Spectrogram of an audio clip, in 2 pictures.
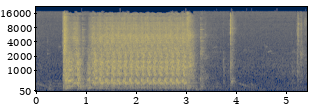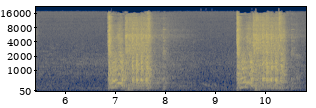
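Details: Mazda 323 GTX after TDC/timing work: three stretches of steady starter cranking, one long then two short, engine never catches; cranks but won't start.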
